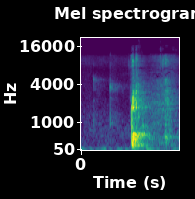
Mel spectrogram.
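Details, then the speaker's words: An adult man with Tourette syndrome demonstrates a tic he has worked to redirect: a few faint clicks, then a sudden short voiced burst that fades; a simple vocal tic. "this tick and i've had to put a lot of energy and effort into redirecting it and changing it the tick is this"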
